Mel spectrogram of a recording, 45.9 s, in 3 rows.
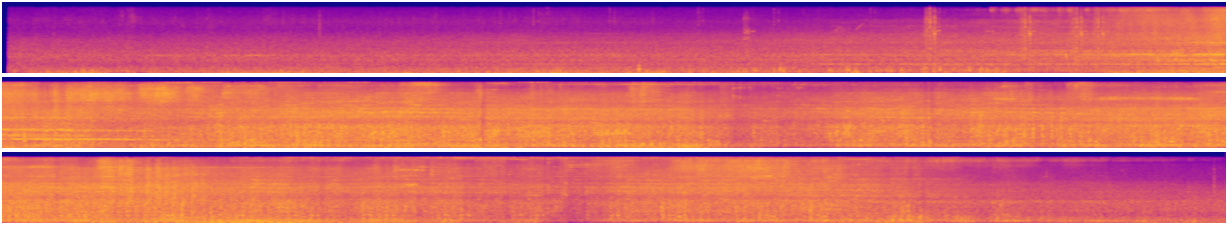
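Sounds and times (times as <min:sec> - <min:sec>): locomotive steady tone: 0:00.1 - 0:25.9
freight wagons rumbling on rails: 0:00.1 - 0:45.9
high wheel squeals: 0:10.3 - 0:21.1, 0:27.7 - 0:32.4.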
